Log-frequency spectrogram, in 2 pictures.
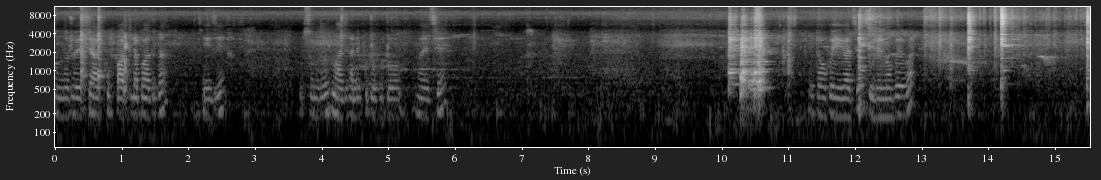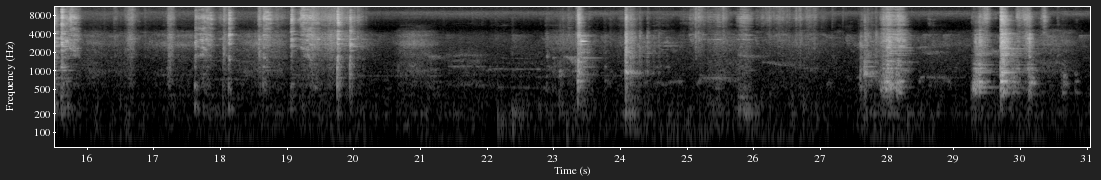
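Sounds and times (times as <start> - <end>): metal spatula scraping and tapping: 10.1 - 11.2, 12.0 - 16.0, 16.6 - 20.2, 22.9 - 27.0, 27.6 - 28.5, 29.3 - 30.7.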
